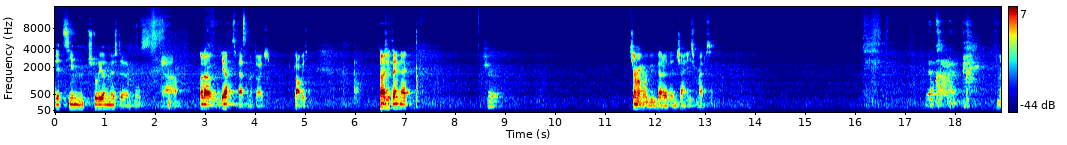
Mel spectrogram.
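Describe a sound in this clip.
A young man talks close to the microphone in bursts, with pauses.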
